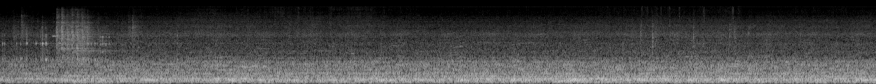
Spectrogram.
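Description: A steady low mechanical rumble with a constant hum running under it.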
